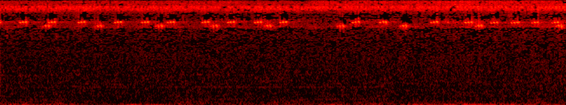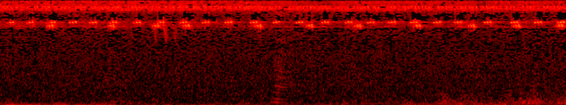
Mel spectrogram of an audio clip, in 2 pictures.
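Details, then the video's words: Crickets in the summer countryside near a golden wheat field, uneven high chirps in bursts and runs, light breeze in the background. "cricket sounds"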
